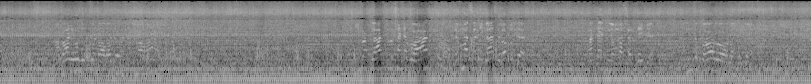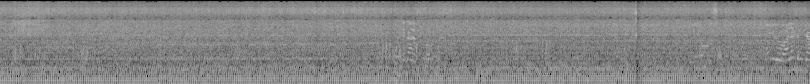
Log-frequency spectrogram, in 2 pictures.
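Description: Auto-rickshaw engine running steadily at speed, with wind and tyre noise from the wet road.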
